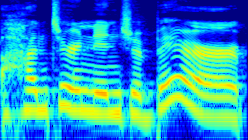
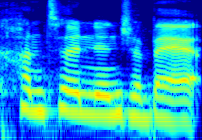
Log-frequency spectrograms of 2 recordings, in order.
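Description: First: It is said in the speaker's ordinary American accent. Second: It is said in an Australian accent, weak R.

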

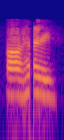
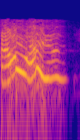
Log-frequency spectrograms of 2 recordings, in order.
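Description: First: It sounds flat and unenthusiastic. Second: It sounds bright and warm.

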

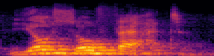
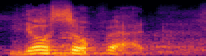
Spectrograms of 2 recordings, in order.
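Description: First: The name begins with a Y sound. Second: The name begins with a Y sound.

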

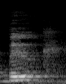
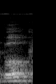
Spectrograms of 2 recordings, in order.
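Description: First: The vowel is a long oo, a northern accent. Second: The vowel is short, a standard accent.

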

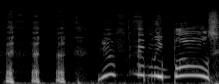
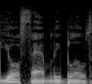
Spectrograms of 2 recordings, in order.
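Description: First: It is said in a put-on high voice. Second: It is said in his normal speaking voice. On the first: Someone else is speaking. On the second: The speaker himself is talking back.

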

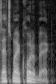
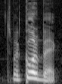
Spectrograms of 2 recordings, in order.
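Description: First: It is said plainly, without emotion. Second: It is said with tearful, heightened emotion.

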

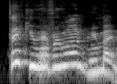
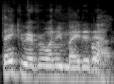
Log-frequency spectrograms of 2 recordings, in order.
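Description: First: It is said in a put-on voice. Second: It is said in his normal voice.

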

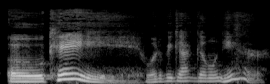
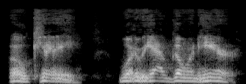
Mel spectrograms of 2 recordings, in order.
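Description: First: The voice sounds calm and relaxed. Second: The voice sounds angry and confrontational. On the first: The speaker is open and curious about the situation. The speaker calls it right. "my daughters appreciated the first tone" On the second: The speaker is upset and confronting the situation. The speaker calls it wrong. "the message to the audience is completely different"

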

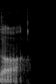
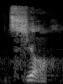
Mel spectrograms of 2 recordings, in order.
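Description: First: The word is said plainly. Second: The word is said with strong emphasis.

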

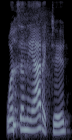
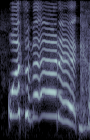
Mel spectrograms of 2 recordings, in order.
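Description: First: It is said in a relaxed, chill way. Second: It is said in a tense, serious way.

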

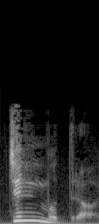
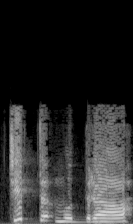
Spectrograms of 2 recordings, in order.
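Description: First: The first part ends with an n sound. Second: The first part ends with a t sound. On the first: "when it combines in a sandhi, it is cin-mudra" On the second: "This is what is called chit-mudra"

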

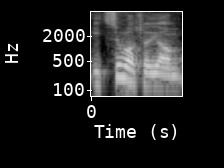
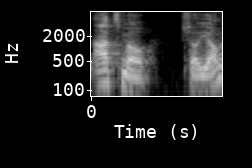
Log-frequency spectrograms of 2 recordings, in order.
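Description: First: The first word is pronounced itzumo, three syllables. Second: The first word is pronounced atzmo, two syllables. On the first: The speaker calls it wrong. "people often mispronounce this Rambam as saying" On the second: The speaker calls it right. "The Rambam says"

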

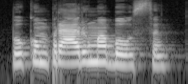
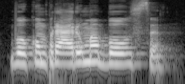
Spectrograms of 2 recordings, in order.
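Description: No difference in how they are said.

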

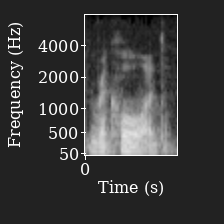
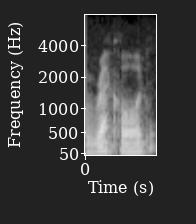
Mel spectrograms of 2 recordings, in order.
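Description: First: It is pronounced as the verb form. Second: It is pronounced as the noun form. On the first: It names an action. "Record is a verb, an action" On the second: It names a thing you listen to. "record, the object"

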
